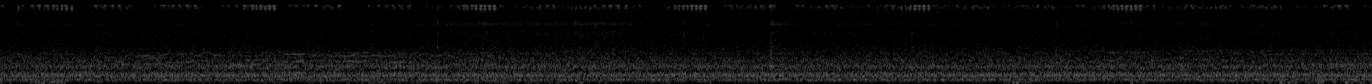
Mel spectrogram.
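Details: A fresh honey bee swarm drawn into its hive by a beekeeper, heard as a thick, continuous buzzing drone without pause, even in loudness throughout, with slight rustling underneath.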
